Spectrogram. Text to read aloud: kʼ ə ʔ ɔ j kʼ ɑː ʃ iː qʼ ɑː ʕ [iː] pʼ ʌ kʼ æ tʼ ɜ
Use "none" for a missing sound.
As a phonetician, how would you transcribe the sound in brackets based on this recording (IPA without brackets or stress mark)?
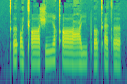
iː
